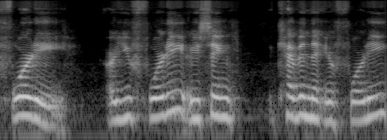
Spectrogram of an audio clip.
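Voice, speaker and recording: An unremarkable speaking voice from a woman, fairly high in pitch, with fairly even intonation and a moderate pace. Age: 60s. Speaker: livestream host, healing and breathwork coach. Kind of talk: live stream chat reading viewer comments. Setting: live stream.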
